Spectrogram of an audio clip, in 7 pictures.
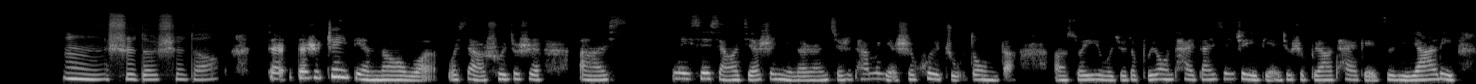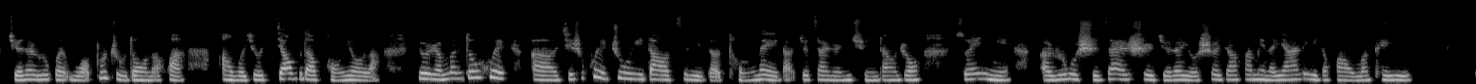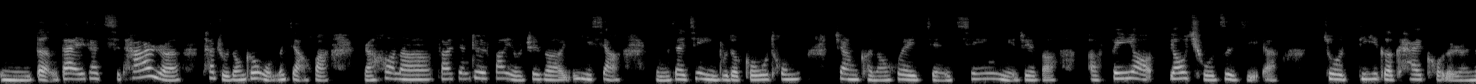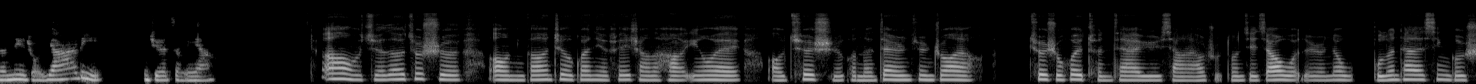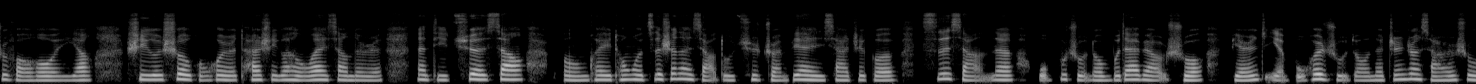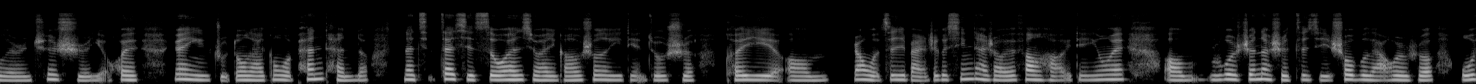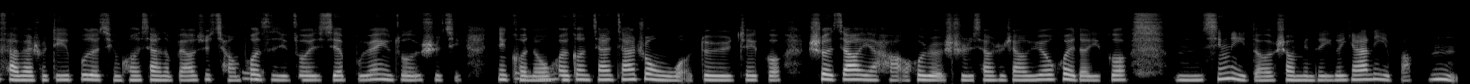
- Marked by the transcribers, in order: teeth sucking
- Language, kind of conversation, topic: Chinese, advice, 你因为害怕被拒绝而不敢主动社交或约会吗？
